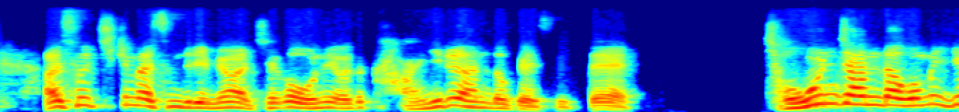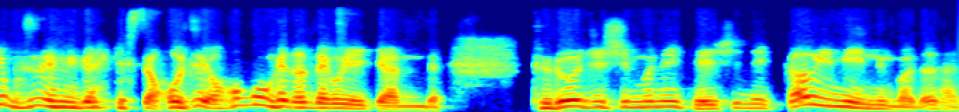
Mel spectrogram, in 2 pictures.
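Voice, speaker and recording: Talking at a very fast pace, a man with a high pitch takes an animated tone, his pitch making very wide swings. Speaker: professor. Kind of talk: lecture. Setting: recorded online lecture.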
